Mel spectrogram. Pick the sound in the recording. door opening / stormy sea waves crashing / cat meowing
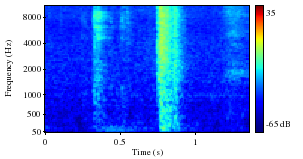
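door opening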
